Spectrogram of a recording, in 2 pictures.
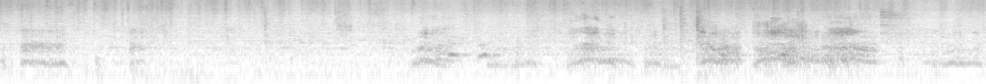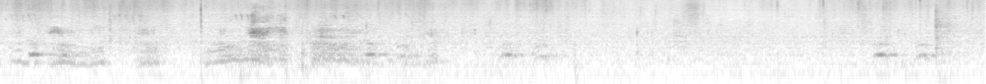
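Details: Seven-week-old Airedale Terrier puppies from a kennel litter. Low, rough growling bursts mixed with short yelping notes come in irregular clusters, louder through the middle stretch, with soft rustling between them.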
